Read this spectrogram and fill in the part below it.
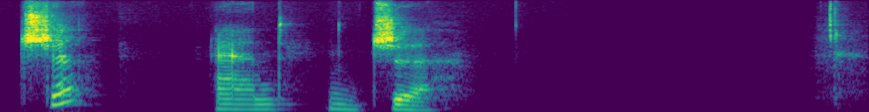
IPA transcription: tʃ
